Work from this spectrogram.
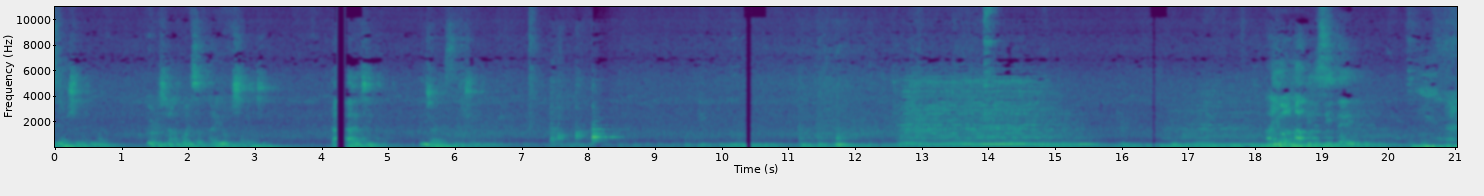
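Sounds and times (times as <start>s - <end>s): harmonium playing sustained chords: 12.6s - 20.4s.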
